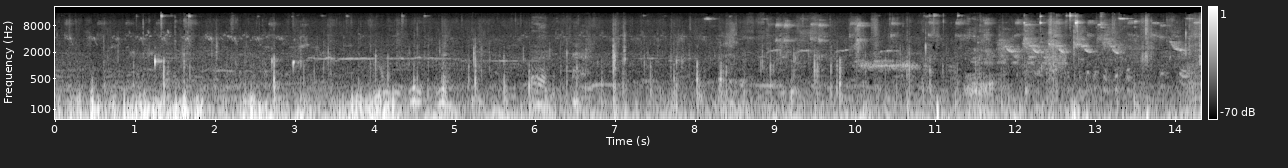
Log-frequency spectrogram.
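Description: Friesian × Sahiwal cross cow walking on dry dirt while being led on a chain: scattered hoof steps and light clicks over a low rumble.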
